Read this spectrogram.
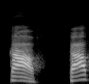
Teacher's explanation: কাফ উচ্চারিত হয় জিভের গোড়া থেকে একটু সরে এসে, মানে জিভের গোড়া থেকে একটু সরে এসে তার বরাবর উপরের তালুর সাথে লাগিয়ে উচ্চারিত হয় কাফ।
